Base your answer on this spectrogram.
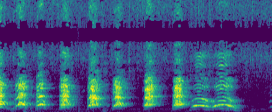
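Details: A Pembroke Welsh Corgi that dislikes its bath complains with a quick run of harsh, yelping barks that ends in a wavering whine.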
